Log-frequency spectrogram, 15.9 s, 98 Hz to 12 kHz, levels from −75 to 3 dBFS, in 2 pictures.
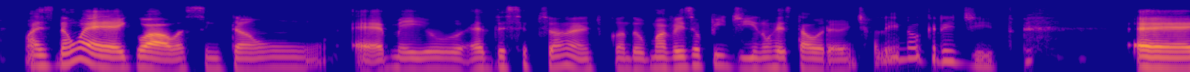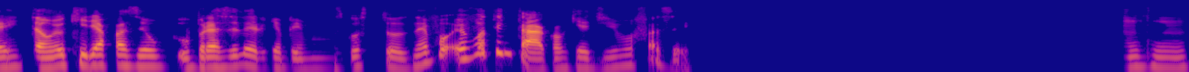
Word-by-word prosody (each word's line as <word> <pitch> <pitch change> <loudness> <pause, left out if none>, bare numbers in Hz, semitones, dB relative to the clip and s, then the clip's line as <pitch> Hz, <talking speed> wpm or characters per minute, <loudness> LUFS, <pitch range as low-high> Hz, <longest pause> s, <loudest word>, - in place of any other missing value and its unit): mas 150 0 -5
não 165 - -2
é 140 -3 +6
igual, 130 -4 +4
assim, 125 +1 -13
então 130 +2 -9 0.2
é - - -2
meio 125 0 -9
é 125 +2 -7
decepcionante, 135 -1 -8
quando, 125 -1 -12
uma 130 +2 -4
vez 135 +2 -5
eu 150 - -7
pedi 135 -4 -10
no 130 - -10
restaurante, 125 -3 -7
eu - - -22
falei: 255 - -13
"Não 245 +1 -12
acredito", 205 - -14 0.8
eh, 130 -1 +7
então, 135 -1 +2
eu 150 - -1
queria 155 0 +3
fazer 150 -1 -1
o 140 -3 -10
brasileiro, 135 +1 +1
que 130 - -7
é - - -10
bem 120 -1 -11
mais 125 -1 -23
gostoso, 130 -2 -9
né, 170 +3 -3
vou, - - -3
eu 230 - +2
vou - - -1
tentar, 340 - +6
qualquer 125 +1 -9
dia 125 +2 -17
eu 140 - -15
vou 155 - -14
fazer. - - -14 2.9
Uhum. 135 -1 -13
135 Hz, 165 wpm, -25 LUFS, 125-145 Hz, 2.9 s, eh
